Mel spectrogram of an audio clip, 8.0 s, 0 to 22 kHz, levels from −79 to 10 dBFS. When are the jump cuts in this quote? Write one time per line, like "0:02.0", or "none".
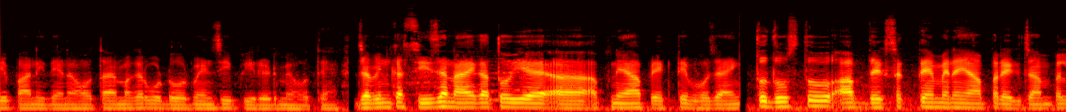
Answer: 0:02.5
0:05.6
